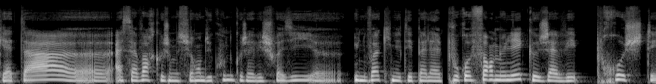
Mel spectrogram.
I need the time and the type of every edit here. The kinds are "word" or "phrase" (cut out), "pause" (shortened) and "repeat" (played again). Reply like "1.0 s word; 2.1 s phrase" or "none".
4.4 s word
